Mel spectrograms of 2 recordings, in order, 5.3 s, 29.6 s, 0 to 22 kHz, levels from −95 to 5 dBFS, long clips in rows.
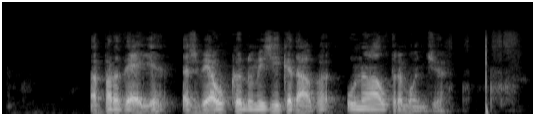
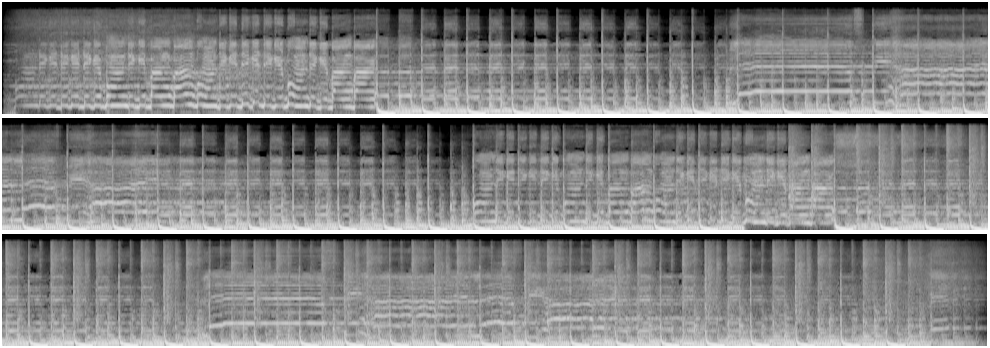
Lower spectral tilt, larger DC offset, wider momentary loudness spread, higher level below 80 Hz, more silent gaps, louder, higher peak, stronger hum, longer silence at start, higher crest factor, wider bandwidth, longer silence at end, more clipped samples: first, -8 dB/octave vs -5.5 dB/octave; neither; first, 21 LU vs 4 LU; second, -58 dBFS vs -12 dBFS; neither; second, -29 LUFS vs -12 LUFS; second, -12 dBFS vs 0 dBFS; neither; first, 0.9 s vs 0.05 s; first, 20 dB vs 10 dB; second, 7.2 kHz vs 16.5 kHz; first, 0.45 s vs 0.05 s; neither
